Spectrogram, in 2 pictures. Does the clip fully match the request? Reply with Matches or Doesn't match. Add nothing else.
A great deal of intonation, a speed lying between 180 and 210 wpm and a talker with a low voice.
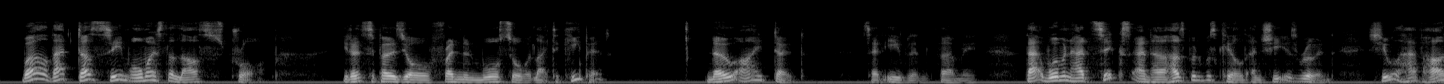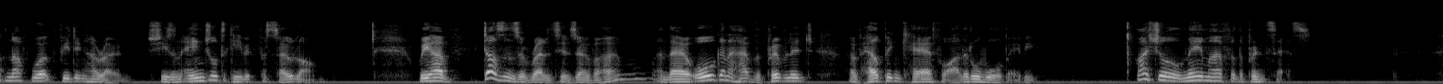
Matches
